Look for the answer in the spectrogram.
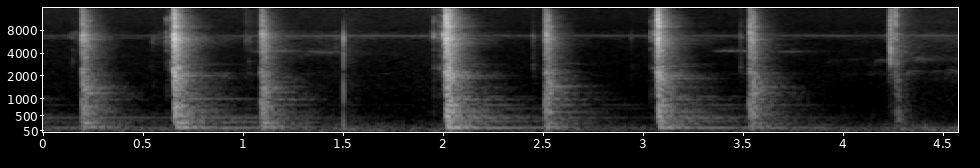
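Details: Exmark Lazer Z 46-inch zero-turn mower that died after running about five minutes, battery fully charged: lone sharp clicks roughly once a second, no cranking; starter clicking, won't turn over.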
